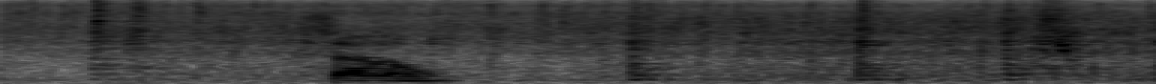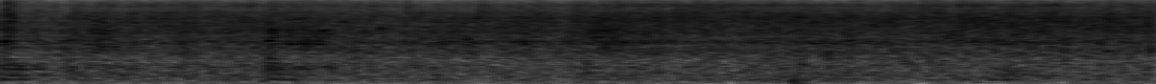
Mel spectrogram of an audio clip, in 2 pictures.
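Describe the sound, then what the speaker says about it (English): Raw potatoes sizzle in oil on a Blackstone griddle top, a steady, dense hiss with a few scraping clicks and one brief spoken word early on. "We want to let these potatoes cook down a little bit."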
